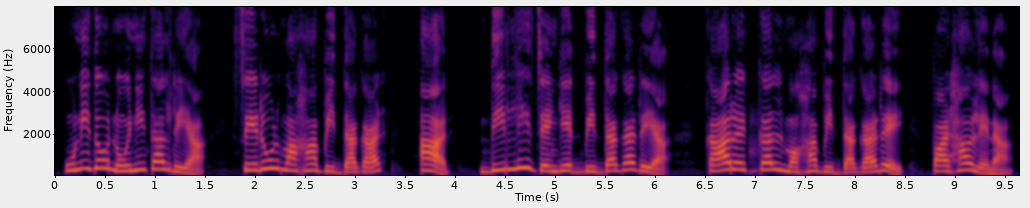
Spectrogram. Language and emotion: Santali, neutral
